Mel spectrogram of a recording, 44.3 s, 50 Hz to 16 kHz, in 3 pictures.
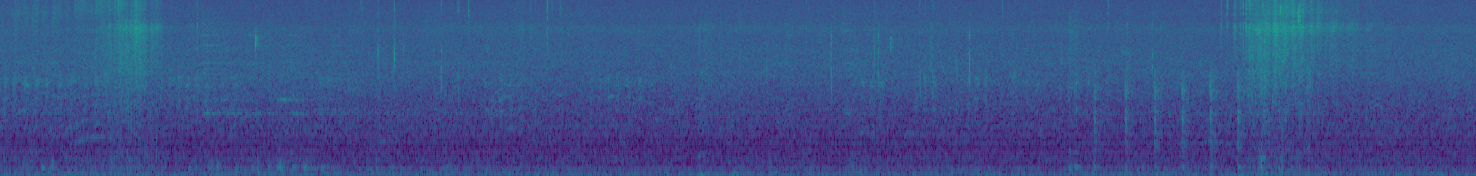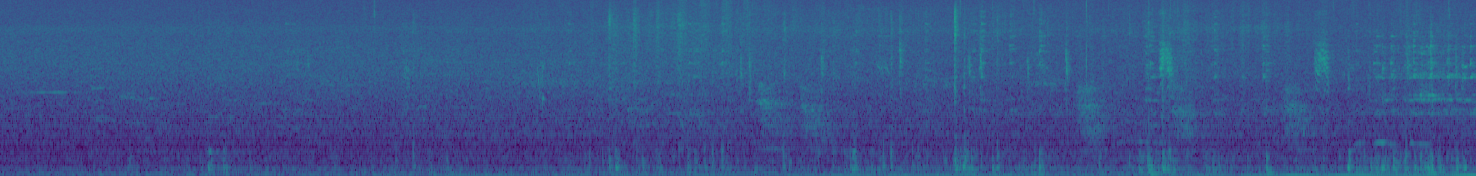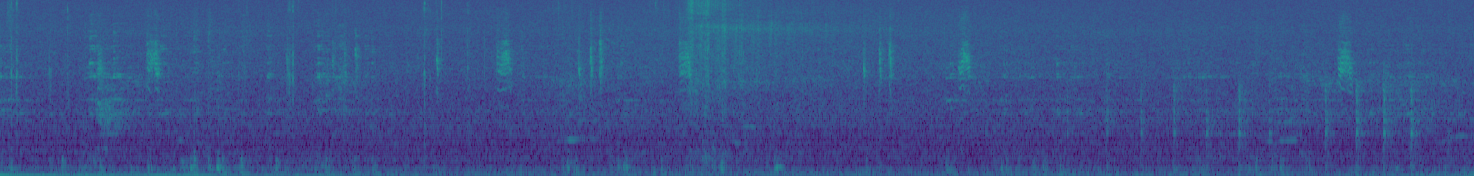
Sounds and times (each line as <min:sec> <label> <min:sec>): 0:00.1 flaps of crows' wings 0:01.7
0:12.1 flaps of crows' wings 0:13.4
0:36.3 flaps of crows' wings 0:37.6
